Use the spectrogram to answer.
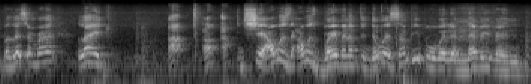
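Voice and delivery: standing up for yourself; proud, emphatic pushback; defiant. Real, not acted. Defending himself loudly.

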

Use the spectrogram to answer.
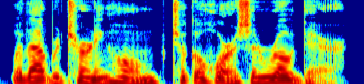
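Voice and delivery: usual speaking voice

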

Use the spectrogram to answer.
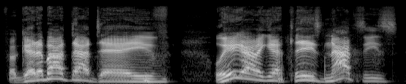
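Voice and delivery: loud slow Pacino-style rallying cry; loud gung-ho soldier. Retold or imitated. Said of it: "He's very Al Pacino in it".

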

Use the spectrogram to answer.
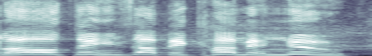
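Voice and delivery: loud, high whooping preacher climax; full-force preaching. Acted.

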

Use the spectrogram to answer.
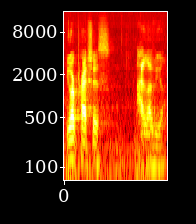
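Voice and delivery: soft, low and intimate; gently hushed, with pauses to let each phrase land; tender reassurance. Acted. Pastor tells each child God's loving words, soft and tender.

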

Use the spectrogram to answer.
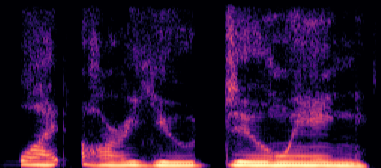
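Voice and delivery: very slow, drawn-out exasperated wail; exasperated cry. Acted. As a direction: stretch every word in disbelief. Acts out everyone's exasperated reaction.

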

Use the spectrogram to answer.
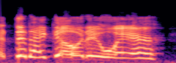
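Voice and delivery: insistent high-pitched kid, reenacted; frantic child. Disoriented child asking mother on waking, high and insistent. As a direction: press the question like a frantic child.

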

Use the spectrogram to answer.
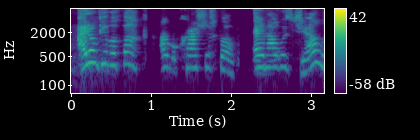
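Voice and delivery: high, heated outburst; furious rant. Retold or imitated. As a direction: shout it like you'll crash the car.

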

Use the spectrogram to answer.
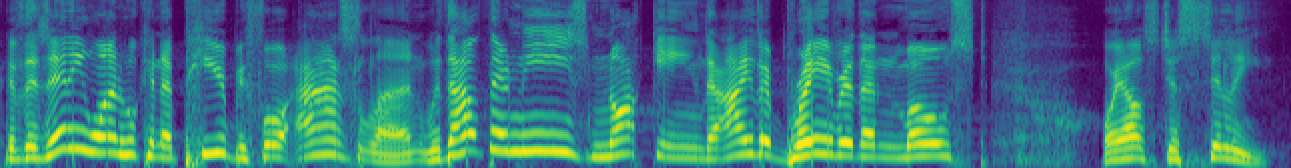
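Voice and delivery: ordinary delivery

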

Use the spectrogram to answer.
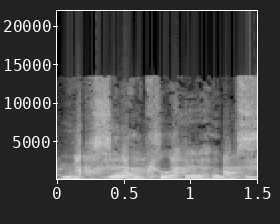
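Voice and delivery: slow shouted commercial slogan; ad announcer shout. Pretend. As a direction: yell it like a cereal ad.

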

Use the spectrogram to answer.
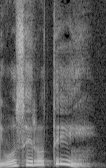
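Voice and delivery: very high, hammed-up slangy voice; cartoonish high Guatemalan voice; exaggerated Guatemalan voice. Mock voice tag.

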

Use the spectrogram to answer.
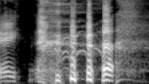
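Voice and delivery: loud burst of laughter; laughing. Real, not acted. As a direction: crack up loudly after your own bit. Laughs after the acted speech. (carcajada fuerte)

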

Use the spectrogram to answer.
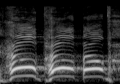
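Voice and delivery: high, loud comic cries for help; exaggerated squeal of panic; mock panicked cry. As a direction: yelp like someone going under, hammed up. Imitates sinking Peter crying for rescue.

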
